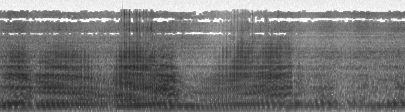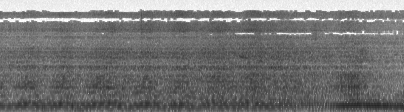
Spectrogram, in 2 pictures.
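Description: A car engine revs hard and bounces off the rev limiter.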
